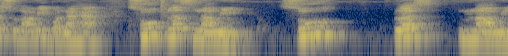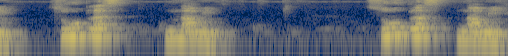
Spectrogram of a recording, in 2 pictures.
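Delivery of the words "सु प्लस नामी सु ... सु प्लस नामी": slow su nami, split into syllables. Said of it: "दो word से मिलकर".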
